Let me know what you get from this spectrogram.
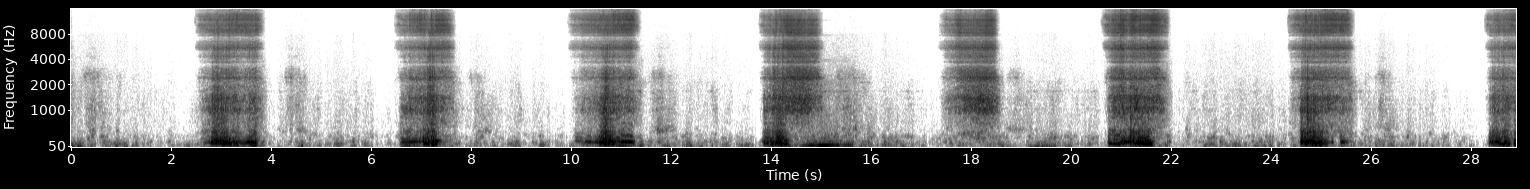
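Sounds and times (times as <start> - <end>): woman snoring: 2.6 - 3.9, 6.6 - 7.7, 10.0 - 11.4, 13.8 - 15.6, 20.7 - 22.0, 24.4 - 25.7, 28.3 - 28.9.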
